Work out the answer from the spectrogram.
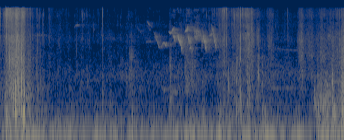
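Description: A few quick bird chirps about halfway through, over faint rural outdoor ambience, after a short rustle at the very start.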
